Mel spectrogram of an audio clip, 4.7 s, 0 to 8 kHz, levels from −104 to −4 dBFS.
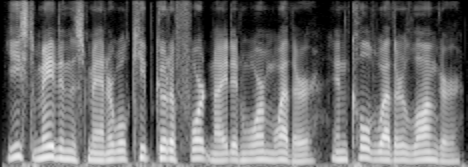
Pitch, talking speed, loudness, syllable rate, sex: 140 Hz, 220 wpm, -18 LUFS, 4.9 syllables/s, male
